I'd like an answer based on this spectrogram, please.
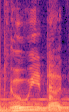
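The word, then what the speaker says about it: geoduck: gooey duck yeah uh it's spelled geo and duck geo what g-e-o duck g-o duck yeah but they call it gooey duck pacific gooey duck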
